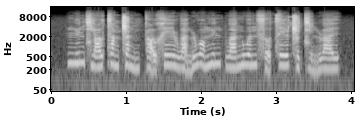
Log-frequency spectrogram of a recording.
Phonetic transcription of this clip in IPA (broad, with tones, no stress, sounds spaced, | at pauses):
n̪ y˥ n ɕ j ɑ˧˥ ʊ̯ t͡s ɑ˥˧ ŋ ʈ͡ʂ a˥˩ n i˩ ŋ k ɑ̰˨˩ ʊ̯ x e˥ ɪ̯ ɻ w a̰˨˩ n ɻ w ɔ˥˩ n̪ y˥ n p w a˧˥ n w ə˥ n s ɤ̰˨˩ t͡s e˥ ɪ̯ ʈ͡ʂ ɤ˨ t͡ɕ ḭ˨˩ n ɻ a˥ ɪ̯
